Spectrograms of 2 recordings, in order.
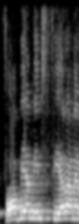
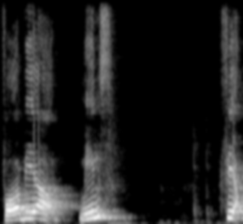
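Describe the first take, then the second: First: Said in the usual way. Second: phobia, then means, then fear, each alone after a long pause; spaced out word by word. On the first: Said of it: "phobia means fear ആണേ മക്കളെ". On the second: Shown as a demonstration. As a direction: say phobia ... means ... fear slowly with full stops between. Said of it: "സെറ്റാണ്, കിട്ടുമല്ലോ". (Phobia ... means ... fear എന്ന് ഓരോ വാക്കും നിർത്തി പറയുക)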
